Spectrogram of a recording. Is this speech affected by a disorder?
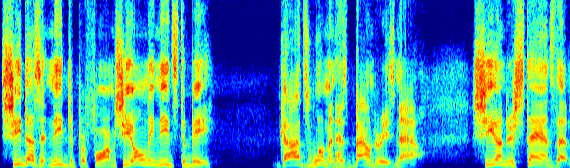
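No.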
